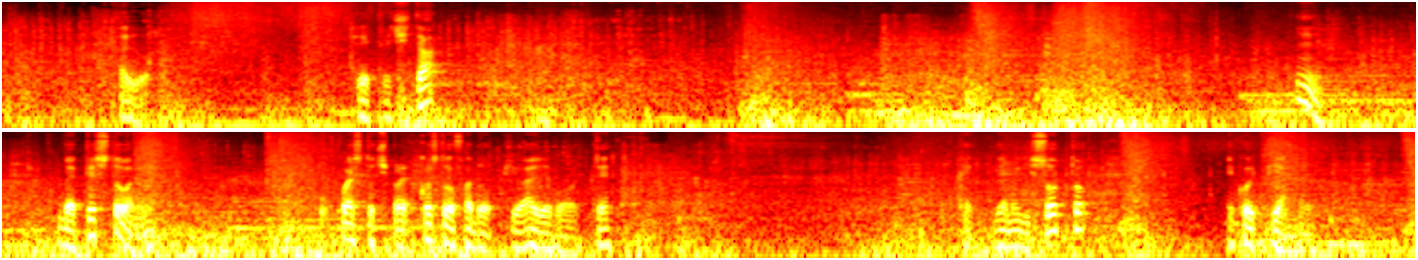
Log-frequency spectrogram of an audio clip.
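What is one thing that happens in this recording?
Metal blades clash and clang against a giant machine.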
